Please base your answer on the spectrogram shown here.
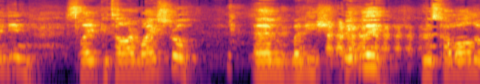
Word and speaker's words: Pingle: There we go, the Danish Pringle. Ah, because it's Pingle. It's Pingle. Ah, you know what? I've been saying Pringle. Everybody pronounces Pingle.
